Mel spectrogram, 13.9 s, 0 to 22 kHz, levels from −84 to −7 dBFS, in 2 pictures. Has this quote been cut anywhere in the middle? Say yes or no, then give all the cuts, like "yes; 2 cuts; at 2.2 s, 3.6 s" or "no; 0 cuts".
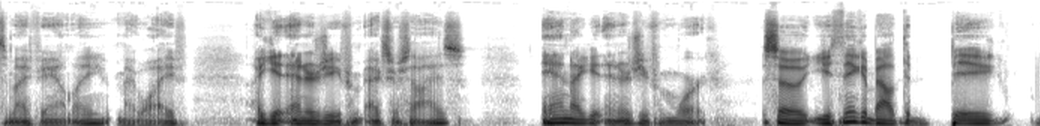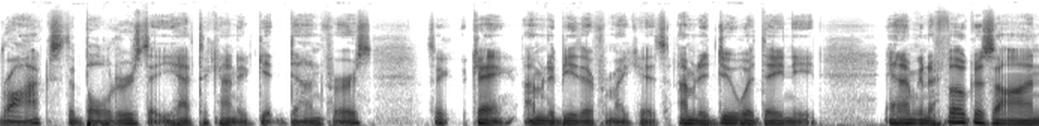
no; 0 cuts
